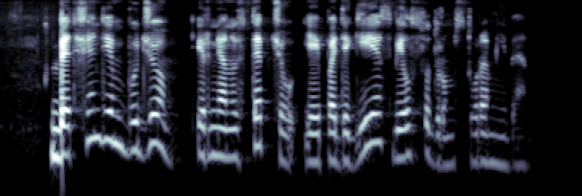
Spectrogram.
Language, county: Lithuanian, Alytus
